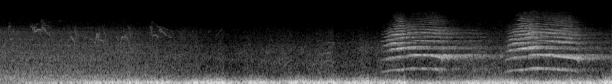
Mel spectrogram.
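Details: A free-roaming Indian peafowl calls in the background while a male and female groom each other in the morning: two loud, nasal, wailing calls about a second apart, each rising then falling, over steady rumbling wind.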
